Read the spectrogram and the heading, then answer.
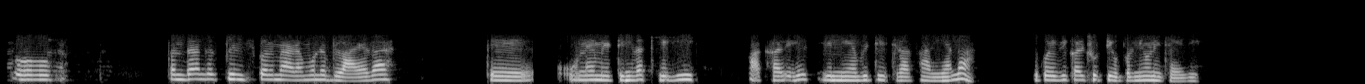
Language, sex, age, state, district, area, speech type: Dogri, female, 60+, Jammu and Kashmir, Reasi, rural, conversation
